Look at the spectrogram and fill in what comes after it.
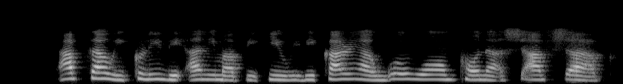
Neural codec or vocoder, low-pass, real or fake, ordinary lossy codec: codec, 24 kHz, 0.9 kbps, DualCodec; 5.4 kHz; fake; none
